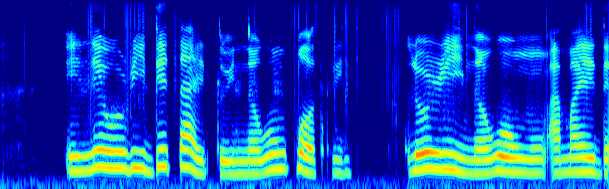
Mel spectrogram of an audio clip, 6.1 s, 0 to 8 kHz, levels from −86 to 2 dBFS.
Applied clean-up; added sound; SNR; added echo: neural diffusion model UNIVERSE++.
